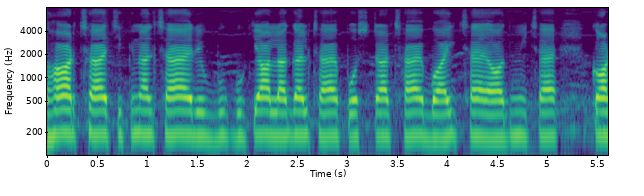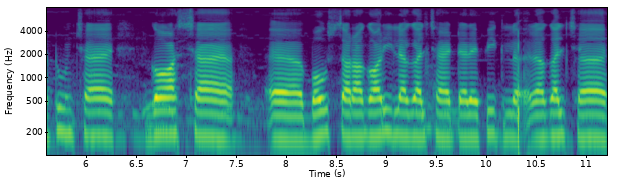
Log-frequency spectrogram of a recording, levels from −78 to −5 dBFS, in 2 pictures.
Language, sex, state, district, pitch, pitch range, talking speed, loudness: Maithili, male, Bihar, Begusarai, 175 Hz, 170-185 Hz, 145 wpm, -18 LUFS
